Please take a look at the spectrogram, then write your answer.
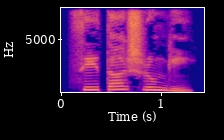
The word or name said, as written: ಸೀತಾಶೃಂಗಿ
